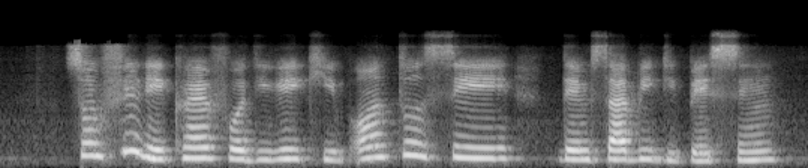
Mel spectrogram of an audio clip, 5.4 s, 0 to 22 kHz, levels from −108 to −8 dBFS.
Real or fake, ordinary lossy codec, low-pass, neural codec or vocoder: fake; Opus, 32 kbps; 7.2 kHz; codec, 16 kHz, 0.2 kbps, FocalCodec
